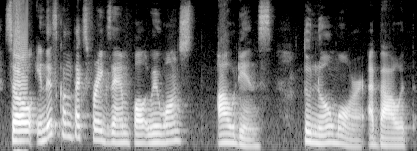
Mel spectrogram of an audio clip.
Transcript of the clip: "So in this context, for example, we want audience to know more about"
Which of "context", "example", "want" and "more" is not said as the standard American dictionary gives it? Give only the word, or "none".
none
